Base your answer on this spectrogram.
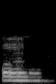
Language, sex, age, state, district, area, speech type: Nepali, female, 45-60, West Bengal, Darjeeling, rural, conversation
